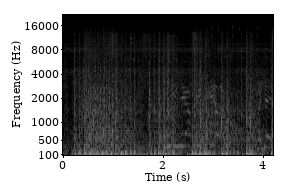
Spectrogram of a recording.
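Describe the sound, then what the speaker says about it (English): Rapid bursts of automatic gunfire in Call of Duty: Black Ops, loud and dense, rattling almost continuously with brief gaps while game music plays underneath. "These gun sounds really weird."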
